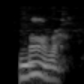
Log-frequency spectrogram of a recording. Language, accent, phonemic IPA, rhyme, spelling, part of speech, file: English, Southern England, /ˈmɑːɹə/, -ɑːɹə, Marah, proper noun, LL-Q1860 (eng)-Marah.wav
- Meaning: 1. A female given name from Arabic, from Arabic, which means merriness, cheerfulness 2. A female given name from Hebrew, from Hebrew which means bitterness. Biblical variant: Mara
